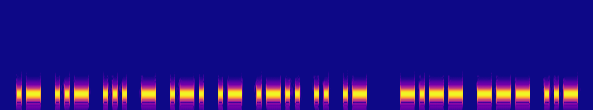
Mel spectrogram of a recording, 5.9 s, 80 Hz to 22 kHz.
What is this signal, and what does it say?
Morse code, heard as a keyed tone, about 25 wpm, 600 Hz. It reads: AUSTRALIA YOU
